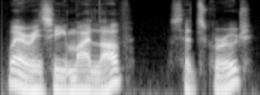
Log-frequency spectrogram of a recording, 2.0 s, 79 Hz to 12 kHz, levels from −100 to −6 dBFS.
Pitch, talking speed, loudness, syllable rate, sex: 110 Hz, 215 wpm, -18 LUFS, 5.7 syllables/s, male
